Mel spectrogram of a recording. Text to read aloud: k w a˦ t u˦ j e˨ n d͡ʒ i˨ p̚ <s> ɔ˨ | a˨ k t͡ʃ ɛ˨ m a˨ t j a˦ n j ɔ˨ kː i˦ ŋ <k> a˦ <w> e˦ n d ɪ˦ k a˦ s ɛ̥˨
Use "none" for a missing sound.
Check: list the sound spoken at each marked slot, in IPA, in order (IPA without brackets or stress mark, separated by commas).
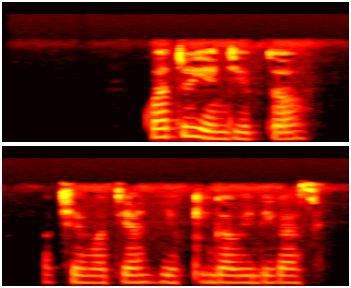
t, ɡ, w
